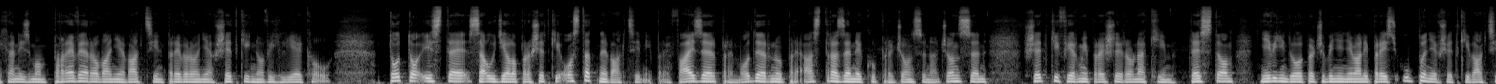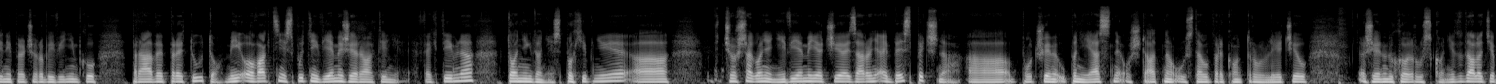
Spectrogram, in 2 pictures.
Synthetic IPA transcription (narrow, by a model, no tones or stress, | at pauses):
xanizmɔmpɾɛʋɛɾɔʋaɲɪaʋakt͡siːnpɾɛʋɛɾɔʋaɲɪafʃɛt̪kiːɣnɔʋiːɣlɪɛkʰɔ̰ʊt̪ɔt̪ɔʔist̪ɛːsauɟɪalɔpɾɛfʃɛt̪kiʔɔst̪at̪nɛːʋakt͡siːnḭpɾɛ̰fajzɛɾpɾɛmɔd̪ɛɾnupɾɛ̰ʔa̰st̪ɾazɛnɛkupɾɛd͡ʒɔnsɔnad͡ʒɔnsɔnfʃɛt̪kifiɾmipɾɛʃliɾɔʊnakʰiːmt̪ɛst̪ɔmɲɛʋiɟiːmd̪wɔt̪̚pɾɛt͡ʃɔbiɲɛɲɛmalipɾɛiscuːpl̩ɲɛfʃɛt̪kiʋak̚t͡siːnipɾɛt͡ʃɔɾɔbiʋiːɲimkupɾaːʋɛpɾɛt̪uːt̪ɔmiʔɔʋakt͡siːɲɛsput̪ɲiɡʋɪɛmɛʒɛjɛɾɛlat̪iːʊɲɛɛfɛkt̪iːʊnat̪ɔɲiɡd̪ɔɲɛspɔxibɲujɛ | t͡ʃɔʃaɡɔɲɛɲɛʋɪɛmɛjɛt͡ʃijɛɛzaːɾɔʋɛɲajbɛspɛt͡ʃna̰ːpɔt͡ʃujɛmɛʔṵːpl̩ɲɛjasnɛ̰ʔɔt̪ʃt̪a̰ːt̪nɛɦɔ̰ʔuːst̪aʋupɾɛkɔnt̪ɾɔlulɪɛt͡ʃɪɛʊʒɛjɛd̪nɔd̪uxɔɾuskɔɲɛd̪ɔd̪alɔt̪ɛ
